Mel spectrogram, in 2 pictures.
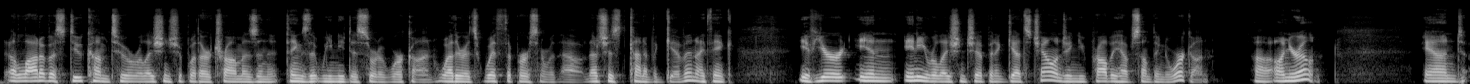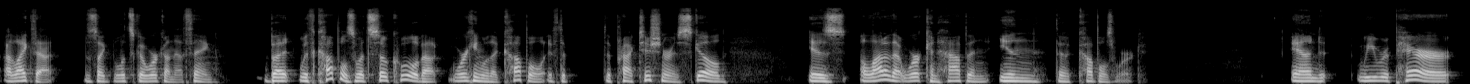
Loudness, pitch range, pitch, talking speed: -19 LUFS, 130-165 Hz, 145 Hz, 210 wpm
